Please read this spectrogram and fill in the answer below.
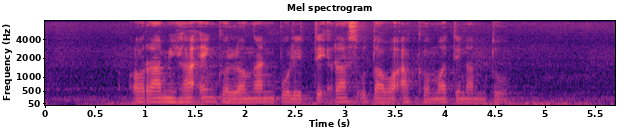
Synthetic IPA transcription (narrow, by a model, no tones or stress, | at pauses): ʔoɾamiɦaʔɪŋɡ̥o̤lɔŋanpulit̪ɪk̚rasut̪ɔwɔʔaɡ̥ɔ̤mɔt̪inənt̪u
